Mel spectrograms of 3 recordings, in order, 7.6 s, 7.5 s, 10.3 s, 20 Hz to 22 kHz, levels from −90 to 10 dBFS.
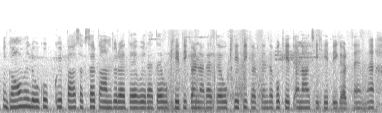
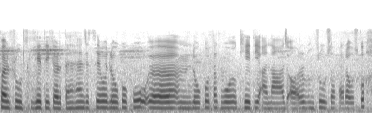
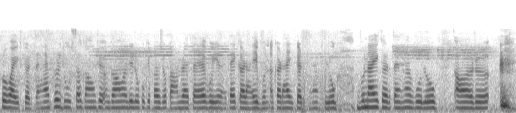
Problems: background sounds at intervals, low volume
